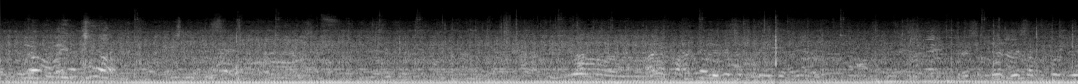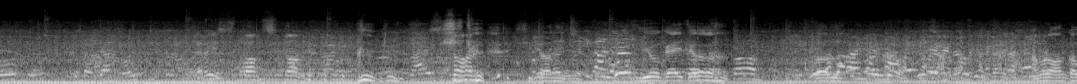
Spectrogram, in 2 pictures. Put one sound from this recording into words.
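Several men talk with animation close by, outdoors.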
